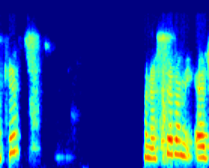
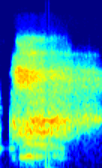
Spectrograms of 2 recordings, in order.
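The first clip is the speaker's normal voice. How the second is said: forceful open-mouth breath out; lion's breath exhale; 3 semitones higher, 6 dB quieter than usual. Shown as a demonstration. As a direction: breathe out hard like a lion. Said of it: "and lion's breath out".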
